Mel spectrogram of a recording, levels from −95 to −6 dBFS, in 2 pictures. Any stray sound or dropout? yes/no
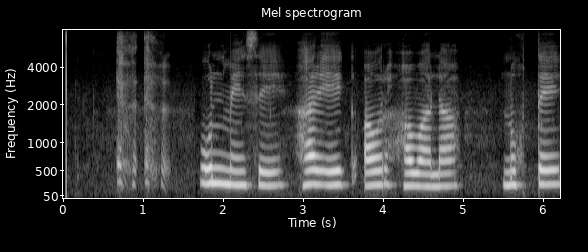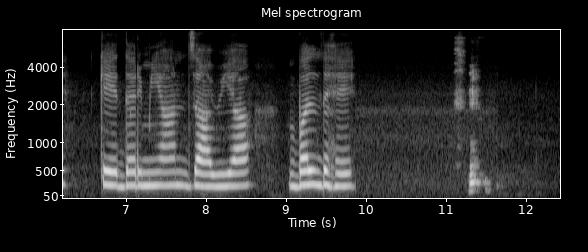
yes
